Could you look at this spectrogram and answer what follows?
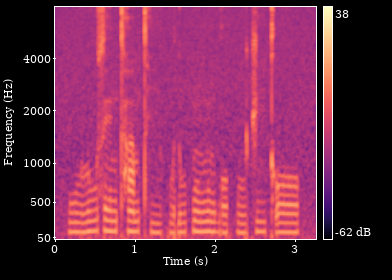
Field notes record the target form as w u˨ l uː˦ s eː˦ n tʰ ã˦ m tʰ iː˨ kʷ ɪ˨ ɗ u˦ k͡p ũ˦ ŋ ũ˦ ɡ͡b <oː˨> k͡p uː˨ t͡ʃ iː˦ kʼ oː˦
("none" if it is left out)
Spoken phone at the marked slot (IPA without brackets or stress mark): oː˨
